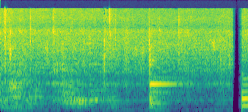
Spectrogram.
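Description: Scalded garlic fries in lard or oil for a Bihor-style lettuce soup, a steady close sizzle with occasional scrape of constant stirring, briefly cutting out near the end before a short tone.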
